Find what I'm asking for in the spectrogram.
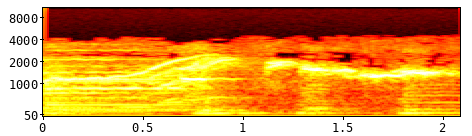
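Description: Someone whistles a bright melody over a lively band accompaniment, the clear whistled line gliding up and holding steady notes, loud.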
